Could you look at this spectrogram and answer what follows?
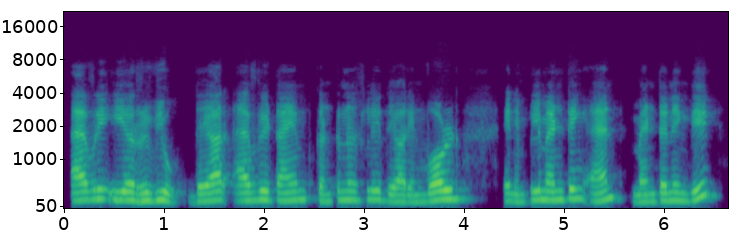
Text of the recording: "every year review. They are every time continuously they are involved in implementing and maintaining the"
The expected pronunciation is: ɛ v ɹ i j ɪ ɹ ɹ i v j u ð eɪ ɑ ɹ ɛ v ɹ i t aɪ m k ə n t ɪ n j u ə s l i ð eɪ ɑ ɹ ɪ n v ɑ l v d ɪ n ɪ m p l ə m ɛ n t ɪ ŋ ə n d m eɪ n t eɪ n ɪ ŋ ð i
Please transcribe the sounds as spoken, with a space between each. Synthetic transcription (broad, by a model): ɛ v ɹ i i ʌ ɹ ɹ i v j u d eɪ ɑ ɹ ɛ v ɹ i t aɪ m k ə n t ɪ n j u ə s l i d eɪ ɑ ɹ ɪ n v ɑ l v d ɪ n ɪ m p l ə m ɛ n t ɪ ŋ ə n d m eɪ n t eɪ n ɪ ŋ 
